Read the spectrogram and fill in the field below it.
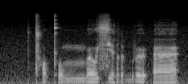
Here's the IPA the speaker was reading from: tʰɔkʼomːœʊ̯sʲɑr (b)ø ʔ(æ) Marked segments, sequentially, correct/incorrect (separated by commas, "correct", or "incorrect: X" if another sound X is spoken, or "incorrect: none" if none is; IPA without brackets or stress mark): correct, correct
